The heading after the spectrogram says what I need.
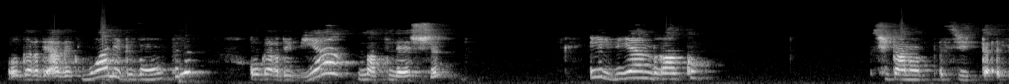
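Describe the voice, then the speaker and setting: A woman's voice: fairly high pitch, sharp tone, dull audio. A woman teaching a lesson to primary school pupils, speaking patiently, repeating words and addressing the class directly.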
